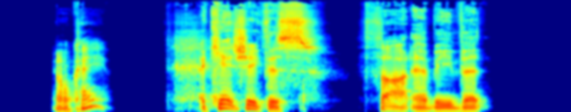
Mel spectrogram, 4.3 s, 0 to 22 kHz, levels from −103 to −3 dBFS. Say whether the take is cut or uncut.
uncut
